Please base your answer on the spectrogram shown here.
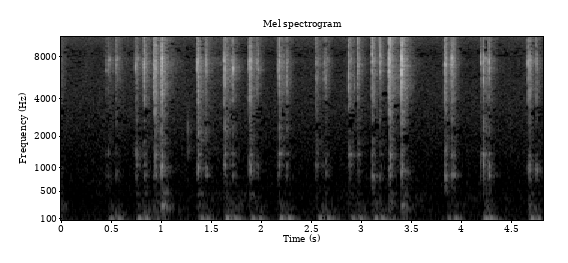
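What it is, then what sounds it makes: Plastic computer keyboard with metal frame. Fingertips with long white nails type on a compact keyboard with black plastic keys set in a silver aluminium frame. The result is a quick, irregular run of short taps, each pairing a soft low thump with a bright, crisp click that dies away almost instantly.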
